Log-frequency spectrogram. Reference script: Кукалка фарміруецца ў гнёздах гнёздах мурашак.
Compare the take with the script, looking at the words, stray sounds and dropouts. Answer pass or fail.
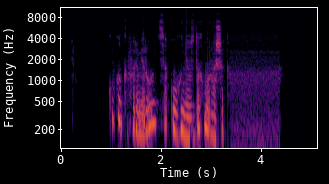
fail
